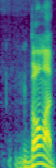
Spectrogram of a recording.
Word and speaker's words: Beaumont: There's maybe some hail down here near, is it Beaumont? Beaumont. I can't pronounce anything properly, but. Yeah, that's correct. Beaumont, thank you.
